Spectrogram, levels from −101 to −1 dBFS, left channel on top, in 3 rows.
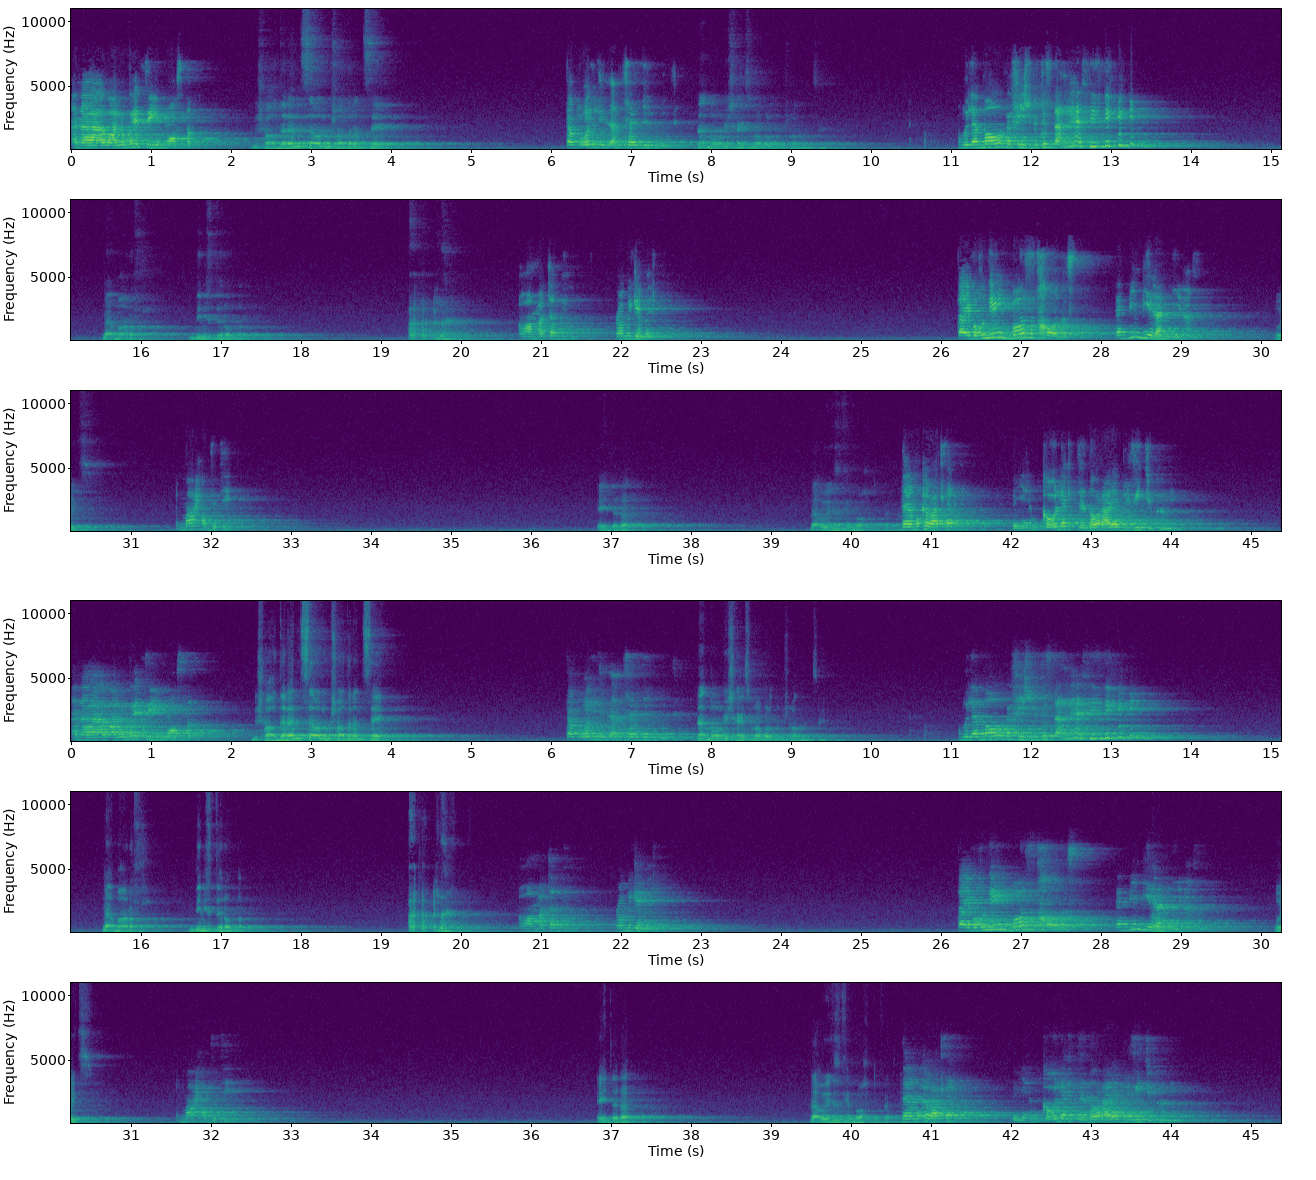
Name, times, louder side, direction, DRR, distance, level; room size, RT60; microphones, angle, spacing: voice 1, 0.0-1.6 6.2-7.5 11.1-13.3 20.7-21.5 21.9-22.4 26.2-27.6 28.2-29.1 31.6-32.3 40.6-41.5 42.0-44.0, left 4 dB, 35° left, 7 dB, 0.4 m, -29 dB
voice 2, 2.3-3.9 7.8-9.4 15.5-16.0 16.6-17.3 19.3-19.9 28.6-28.8 30.2-30.5 36.8-37.3 39.5-41.0, right 3 dB, 30° right, 7 dB, 0.3 m, -35 dB
6.8 x 5.1 x 5.9 m, 2.4 s
head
